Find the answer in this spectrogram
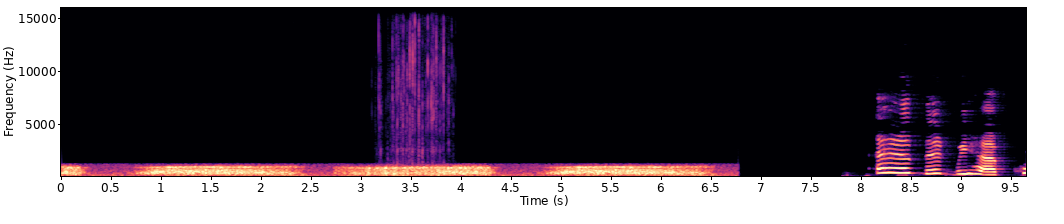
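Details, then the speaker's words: Fine crackles heard through a stethoscope: muffled breath sounds with brief, high-pitched crackling like hair rolled between fingers by the ear, caused by fluid in the airways. "There are fine crackles, which are high-pitched sounds, and they sound like rolling hair if you take your fingers and roll your hair in your fingers next to your ear. That's what fine crackles sound like."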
